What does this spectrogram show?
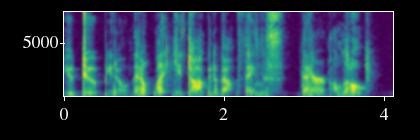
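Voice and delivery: breathy, hushed whisper, very quiet, barely there. Explaining what YouTube doesn't like people talking about: whispering. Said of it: "Why am I whispering?".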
